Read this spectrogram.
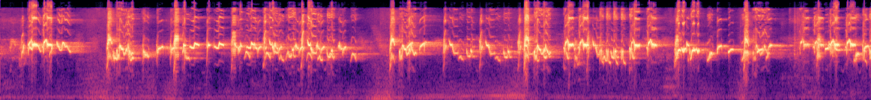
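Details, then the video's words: Yellow-vented bulbul singing energetically in 'nggaruda' style, used to attract wild sooty-headed bulbuls: loud bubbling, chattering phrases of quick liquid notes, in bursts of one to three seconds separated by brief gaps. "TRUCUKAN GACOR Nggaruda Super Ampuh Untuk Suara Panggilan Burung Kutilang Liar"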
